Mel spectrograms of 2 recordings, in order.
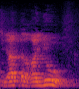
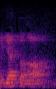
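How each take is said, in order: First: The word ends with a 'yu' sound. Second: The word ends on 'gha' without 'yu'. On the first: The speaker calls it wrong. "it's very hard to pronounce" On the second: The speaker calls it right. "we adjust the sound to make it easy on the tongue"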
